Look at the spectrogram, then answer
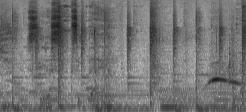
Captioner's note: whistles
